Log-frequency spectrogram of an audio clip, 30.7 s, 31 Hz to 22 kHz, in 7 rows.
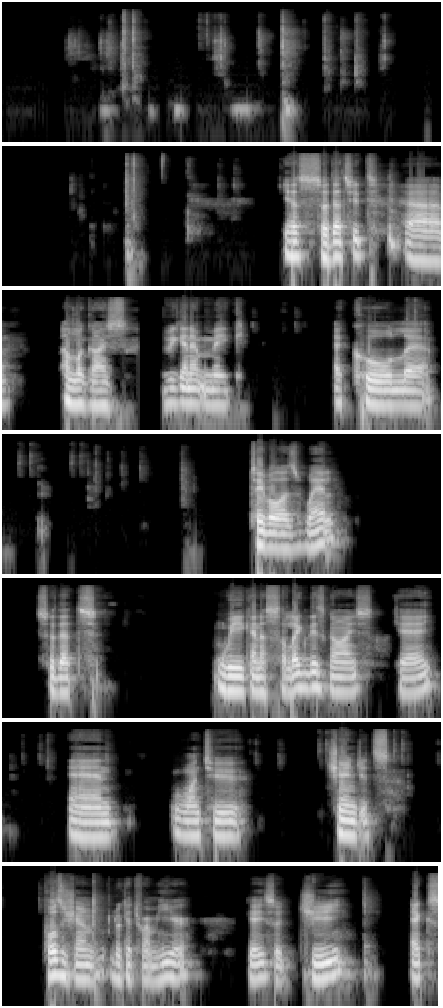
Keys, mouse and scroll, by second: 6.8 middle click, 7.2 scroll down 2, 7.4 shift+middle click, 7.7 scroll up 2, 7.9-9.2 shift+middle drag, 10.2 scroll up 1, 10.3-10.7 scroll down 2, 10.7 middle click, 10.9 scroll up 1, 11.1-13.1 shift+middle drag, 13.1 click, 13.7 shift+click, 14.2 shift+click, 14.7 middle click, 15.3 KP_1, 18.3-18.9 scroll up 1, 18.9 shift+d, 22.5 shift+middle click, 22.8 scroll down 1, 23.0-25.4 middle drag, 25.4 click, 25.9 middle click, 26.0 scroll down 1, 26.2 click, 26.6 middle click, 27.5 KP_7, 29.7 g.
